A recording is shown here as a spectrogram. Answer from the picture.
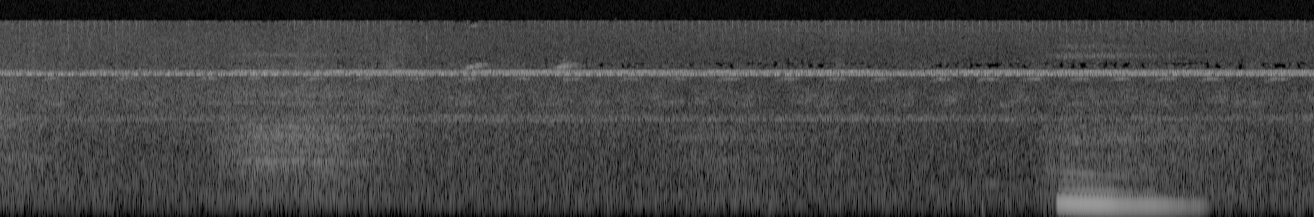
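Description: Insects trill in one steady high tone throughout. Near the end a woman hums a low, slightly falling note for just over a second.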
